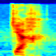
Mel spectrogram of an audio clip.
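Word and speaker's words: ཀྱ: So to this notation you'll read it as ka, ya, ta, and when the ya is attached to ka, what does it become? How do you pronounce it? It's called kya.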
